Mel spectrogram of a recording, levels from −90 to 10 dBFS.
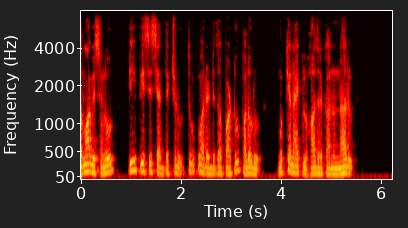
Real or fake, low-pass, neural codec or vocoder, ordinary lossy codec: real; 7.2 kHz; none; Opus, 16 kbps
